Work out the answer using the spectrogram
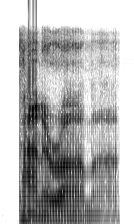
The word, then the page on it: panorama: British English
